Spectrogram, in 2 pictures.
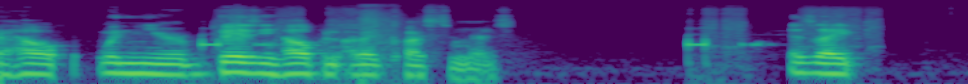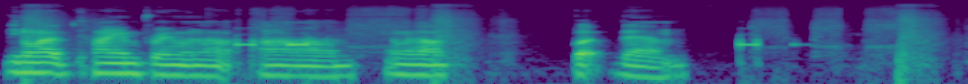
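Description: A checkout scanner beeps.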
